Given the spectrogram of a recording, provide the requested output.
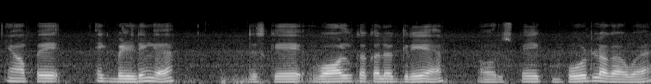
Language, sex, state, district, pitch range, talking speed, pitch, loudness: Hindi, male, Chhattisgarh, Bilaspur, 120-140 Hz, 175 wpm, 130 Hz, -18 LUFS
